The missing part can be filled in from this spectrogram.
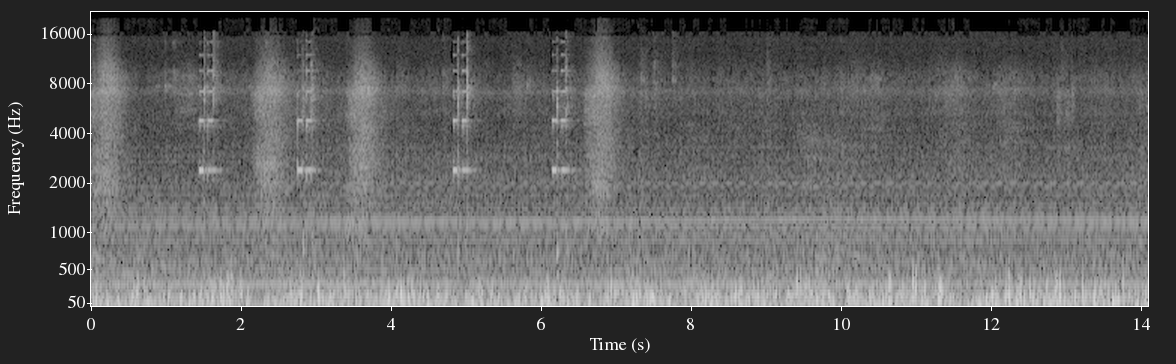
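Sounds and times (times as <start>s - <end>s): electronic buzzer beeps: 1.4s - 1.8s, 2.7s - 3.1s, 4.8s - 5.2s, 6.1s - 6.6s.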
